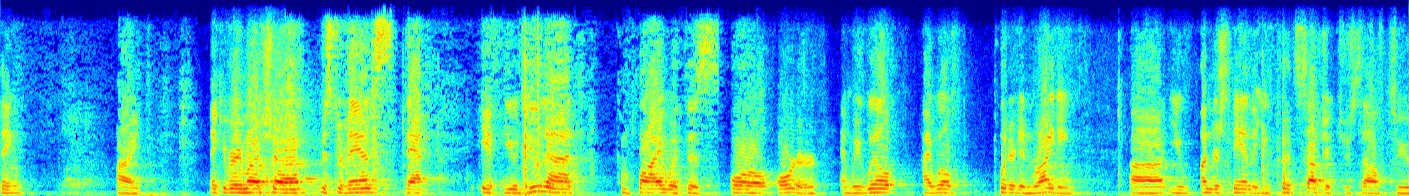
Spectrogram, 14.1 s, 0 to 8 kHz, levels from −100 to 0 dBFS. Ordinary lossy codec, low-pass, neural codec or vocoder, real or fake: Opus, 32 kbps; 7.2 kHz; none; real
